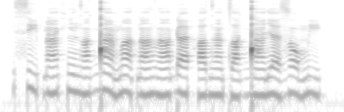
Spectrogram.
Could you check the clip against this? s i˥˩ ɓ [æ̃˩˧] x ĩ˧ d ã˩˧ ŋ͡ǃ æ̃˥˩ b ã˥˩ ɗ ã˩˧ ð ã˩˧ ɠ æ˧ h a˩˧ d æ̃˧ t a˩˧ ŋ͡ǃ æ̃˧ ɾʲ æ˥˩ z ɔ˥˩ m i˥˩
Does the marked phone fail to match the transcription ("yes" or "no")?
no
